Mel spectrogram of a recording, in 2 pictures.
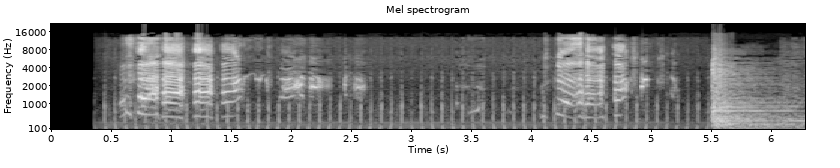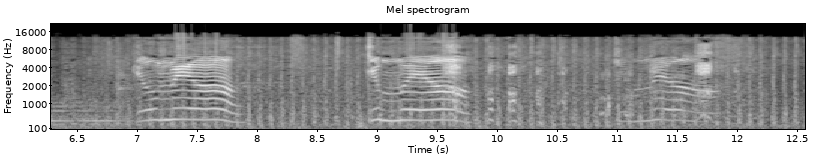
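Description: A helicopter's rotor thumps in a fast, steady beat.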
